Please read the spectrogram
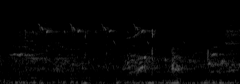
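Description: A small bird chirping, faint short high calls about three times a second, over a faint low rumble.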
